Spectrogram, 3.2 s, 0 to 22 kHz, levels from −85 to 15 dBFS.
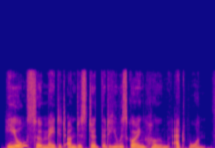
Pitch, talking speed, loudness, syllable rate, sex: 210 Hz, 225 wpm, -19 LUFS, 5.1 syllables/s, female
